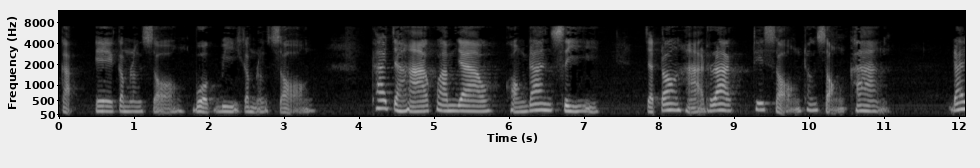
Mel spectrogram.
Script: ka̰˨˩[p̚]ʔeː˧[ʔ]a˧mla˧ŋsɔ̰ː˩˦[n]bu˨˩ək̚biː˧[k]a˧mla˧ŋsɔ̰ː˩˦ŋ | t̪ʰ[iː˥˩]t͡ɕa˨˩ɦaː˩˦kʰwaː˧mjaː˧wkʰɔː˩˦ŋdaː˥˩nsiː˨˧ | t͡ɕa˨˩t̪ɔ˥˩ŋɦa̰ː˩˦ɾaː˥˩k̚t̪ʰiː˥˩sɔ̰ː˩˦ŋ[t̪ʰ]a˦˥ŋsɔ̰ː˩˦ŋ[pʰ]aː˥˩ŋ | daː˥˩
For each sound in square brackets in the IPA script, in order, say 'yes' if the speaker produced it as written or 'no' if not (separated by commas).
yes, no, no, yes, no, yes, no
